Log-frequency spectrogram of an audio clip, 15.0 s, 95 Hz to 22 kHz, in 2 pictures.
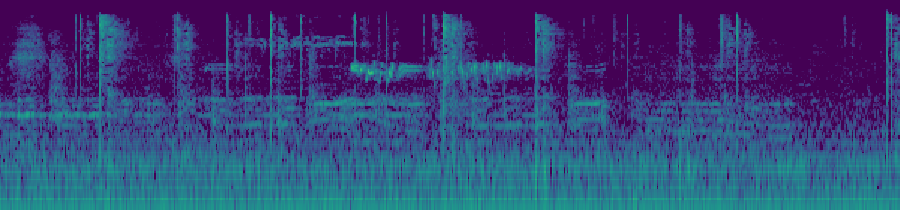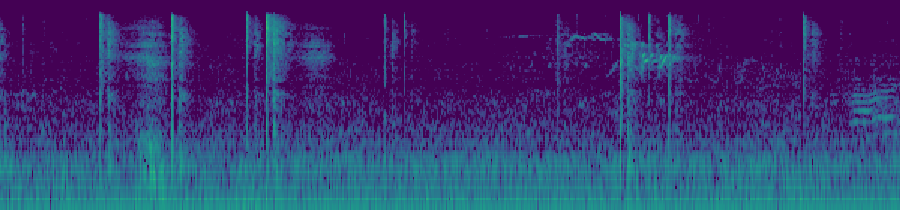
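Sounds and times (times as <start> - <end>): bird chirping: 0.0 - 5.1, 11.1 - 14.6
campfire crackling and popping: 0.0 - 15.0.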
